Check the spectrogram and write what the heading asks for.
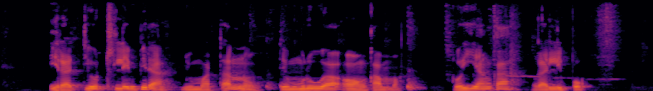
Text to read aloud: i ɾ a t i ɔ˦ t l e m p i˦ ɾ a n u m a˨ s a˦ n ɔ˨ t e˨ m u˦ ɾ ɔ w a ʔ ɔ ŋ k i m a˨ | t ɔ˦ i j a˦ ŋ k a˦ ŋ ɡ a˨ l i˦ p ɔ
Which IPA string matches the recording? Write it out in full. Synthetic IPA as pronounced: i ɾ a t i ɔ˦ t l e m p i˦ ɾ a ɲ u m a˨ t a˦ n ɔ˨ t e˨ m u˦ ɾ u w a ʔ ɔ ŋ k a m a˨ | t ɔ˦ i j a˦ ŋ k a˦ ŋ ɡ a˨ l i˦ p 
